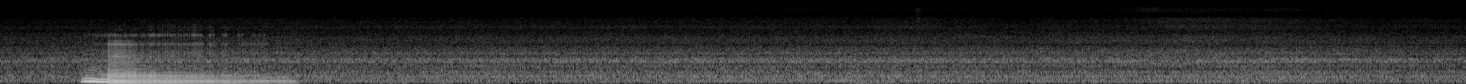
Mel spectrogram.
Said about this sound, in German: mit der Nummer 8, dem Föhn.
